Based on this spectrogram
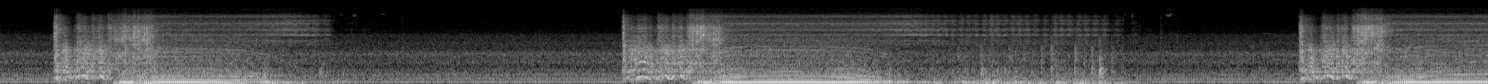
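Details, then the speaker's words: LPG-fuelled car that had intermittent stumbling and an unsteady idle, after replacing the spark plugs: three starts and short revs, each settling to an even, smooth idle with no stumble or misfire; engine running cleanly. "เรียบร้อยไปแล้วนะครับแก้ได้เลยนะอาการกระตุกนิดๆๆเดินไม่เรียบนะครับ"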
